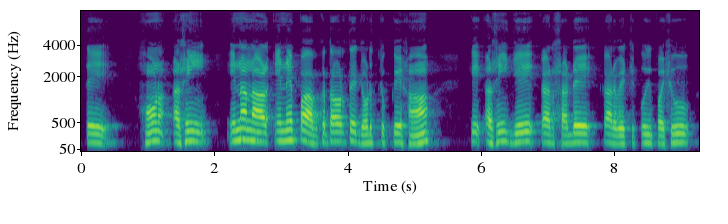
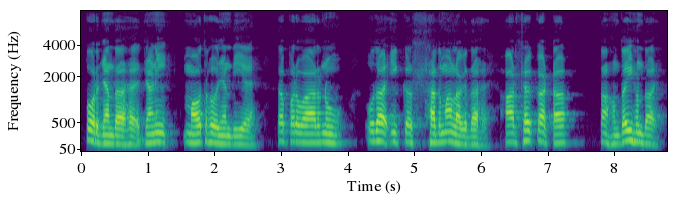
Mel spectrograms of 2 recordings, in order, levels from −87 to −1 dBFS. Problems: background sounds at intervals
